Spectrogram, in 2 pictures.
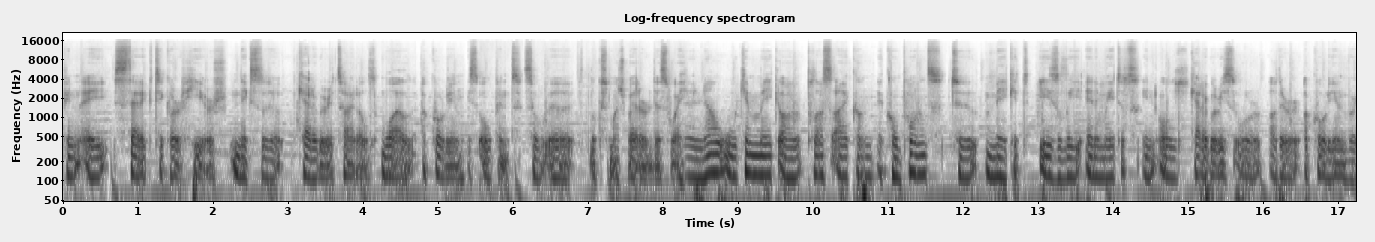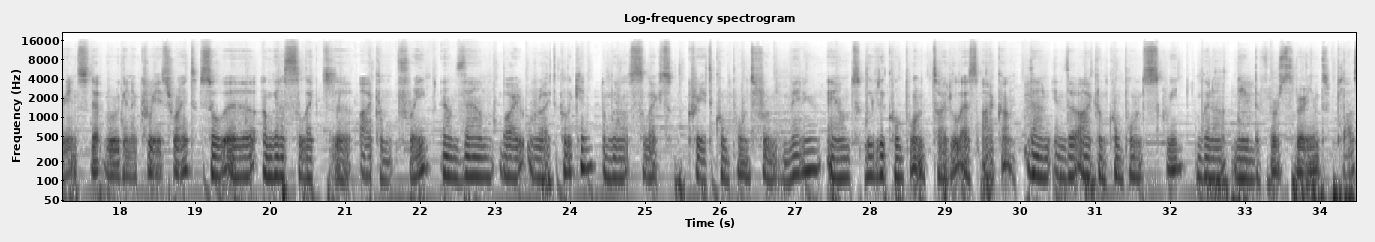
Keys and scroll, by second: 33.4-34.4 typing.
